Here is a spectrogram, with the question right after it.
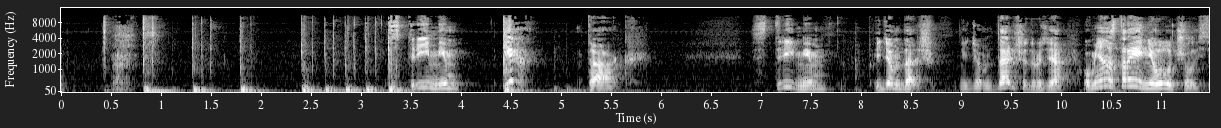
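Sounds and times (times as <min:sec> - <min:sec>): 
typing on a computer keyboard: 0:00.8 - 0:03.4
speech: 0:03.5 - 0:05.8, 0:07.0 - 0:11.4.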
